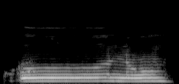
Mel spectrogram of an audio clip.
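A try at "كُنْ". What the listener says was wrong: কুনু নয়, কাফ নুন পেশ কুন। আমরা কাফ দু পেশ কুন পড়েছি, কাফ নুন পেশ কুন। কাফের উপরে পেশ আছে। সাকিন আছে। সাকিন আছে ডান দিকের হরফের সঙ্গে, ডান দিকের হরফের সঙ্গে মিলিয়ে।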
